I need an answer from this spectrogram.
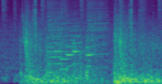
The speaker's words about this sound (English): If you place the King of Red Lions just far enough away from the island, you should be able to make it to shore without drowning, and he should be in range of the cannon. Once you find the right angle, fire away.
